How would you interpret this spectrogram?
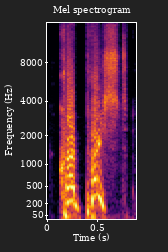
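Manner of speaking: high, loud "Crab paste!" in a northern accent. Shown as a demonstration. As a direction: yell it like a northern market trader. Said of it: "Andy's buzzer sound is".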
